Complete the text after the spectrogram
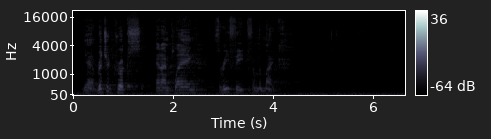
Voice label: Percussion Imaging Tests, Drum 3 Feet, Live Studio: Announcement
